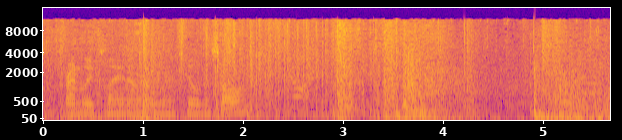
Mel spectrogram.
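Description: A rifle fires in sharp single shots.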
